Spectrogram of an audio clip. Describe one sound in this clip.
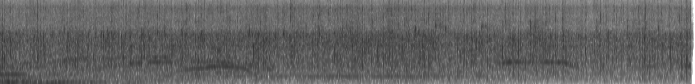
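An audience claps loudly in a large echoing hall.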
